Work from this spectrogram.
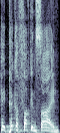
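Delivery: mock very high, full-throated, top-of-lungs yell. Retelling a sergeant calling down a hallway: imitating someone yelling loudly. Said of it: "he yells out at the top of his lungs".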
